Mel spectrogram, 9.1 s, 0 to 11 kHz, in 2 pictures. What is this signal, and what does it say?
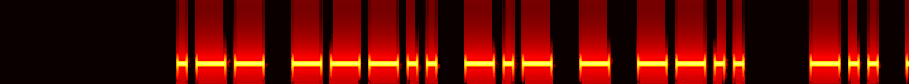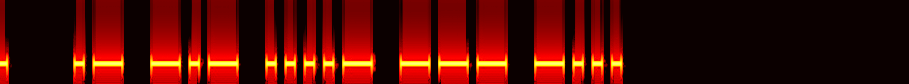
Morse code, heard as a keyed tone, about 25 wpm, 700 Hz. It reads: W8KTZ DE AK4OB
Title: USA Callsign DE Callsign - 5 Characters - 25wpm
